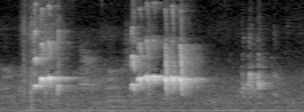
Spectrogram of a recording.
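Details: Canary, a white canary in the United States, singing short bright chirped phrases at a steady high pitch: a brief burst near the start, then a longer, quicker warbling run, and a faint final note over a low steady hum.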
